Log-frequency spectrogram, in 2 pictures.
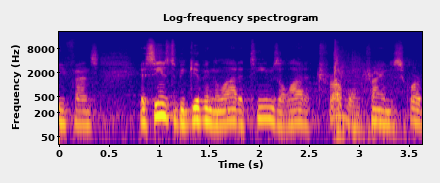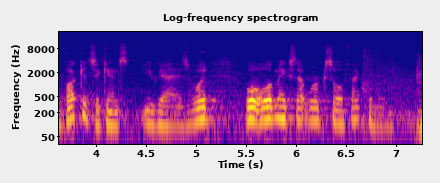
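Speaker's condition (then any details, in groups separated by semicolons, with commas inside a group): No condition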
